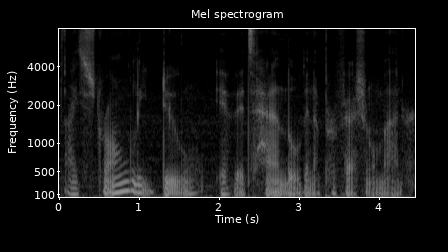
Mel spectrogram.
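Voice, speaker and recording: A soft-spoken whisper. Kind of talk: ASMR personality quiz talk-through. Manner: whispered, soft-spoken.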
